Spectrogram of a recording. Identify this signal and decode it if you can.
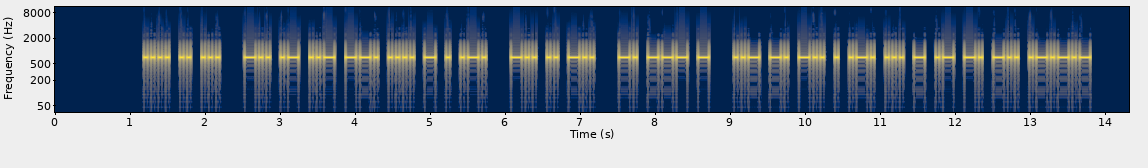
Morse code, heard as a keyed tone, about 25 wpm, 700 Hz. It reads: HIS DAUGHTER DID NOT UNDERSTAND.
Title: Sentences from Top 1500 Words 25wpm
